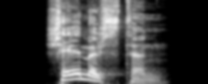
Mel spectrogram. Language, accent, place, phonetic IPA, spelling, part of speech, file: German, Germany, Berlin, [ˈʃɛlmɪʃstn̩], schelmischsten, adjective, De-schelmischsten.ogg
- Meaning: 1. superlative degree of schelmisch 2. inflection of schelmisch: strong genitive masculine/neuter singular superlative degree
